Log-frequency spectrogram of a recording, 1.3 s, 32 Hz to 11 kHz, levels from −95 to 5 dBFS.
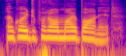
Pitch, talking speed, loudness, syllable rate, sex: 210 Hz, 380 wpm, -14 LUFS, 8.0 syllables/s, female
